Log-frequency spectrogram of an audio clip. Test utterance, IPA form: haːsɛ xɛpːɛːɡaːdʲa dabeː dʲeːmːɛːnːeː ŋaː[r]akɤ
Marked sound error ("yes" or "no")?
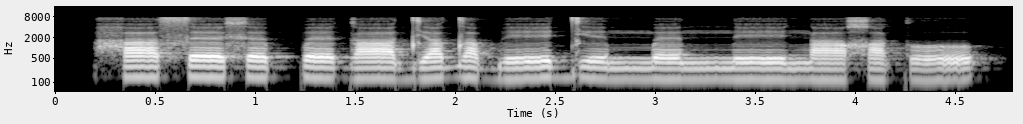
yes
